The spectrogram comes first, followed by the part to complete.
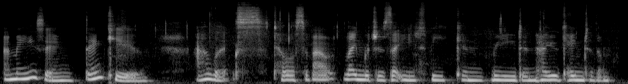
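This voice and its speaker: A woman's voice: mid-range voice, measured pace, gravelly, warm tone, husky, poor audio. A woman hosting a podcast, asking curious, encouraging questions of her guests. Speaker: podcast host. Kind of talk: conversational podcast interview.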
